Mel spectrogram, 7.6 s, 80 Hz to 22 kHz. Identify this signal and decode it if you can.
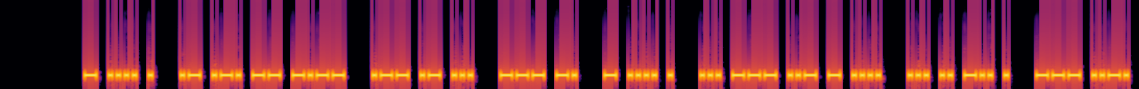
Morse code, heard as a keyed tone, about 41 wpm, 700 Hz. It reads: THE ARMY WAS ON THE SOUTH SIDE OF
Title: Sentences from Top 1000 Words - Review Part 5 - 45wpm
